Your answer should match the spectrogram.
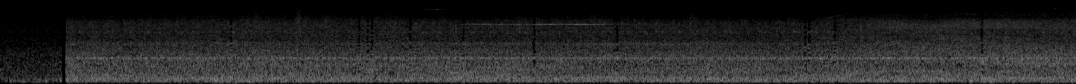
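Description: Steady outdoor town-street background noise, an even rumble and hiss of traffic with a faint steady high hum, starting abruptly less than a second in.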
